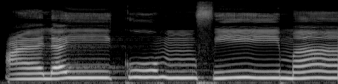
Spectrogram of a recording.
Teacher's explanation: Karena ada ya sukun yang sebelumnya ada huruf berbaris kasrah. Maka huruf fa yang barisnya kasrah ini dipanjangkan 2 harokat saja. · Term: mad tabi'i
